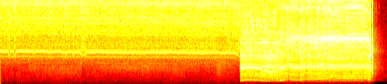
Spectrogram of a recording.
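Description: A small power tool's electric motor running with a steady high whine, louder from about five seconds in with its pitch wavering up and down, then stopping abruptly near the end.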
